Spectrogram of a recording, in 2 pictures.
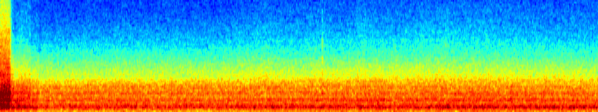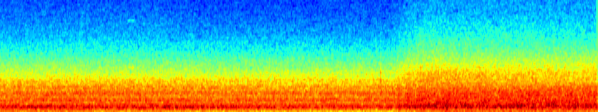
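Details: Steady broadband rumble like wind or a passing engine fills the whole recording, with no animal sound heard.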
